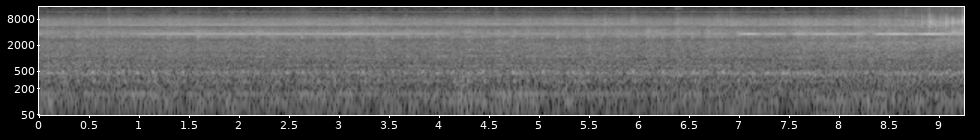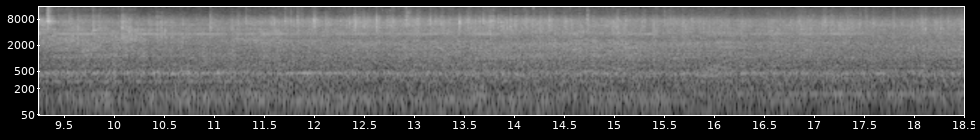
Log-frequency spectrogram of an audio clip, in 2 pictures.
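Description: Commercial hot-air popcorn machine running: a steady hum of motors and blower with rushing air. A faint high whine stops about eight seconds in, after which the noise grows a little louder and busier, with scattered clicks.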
